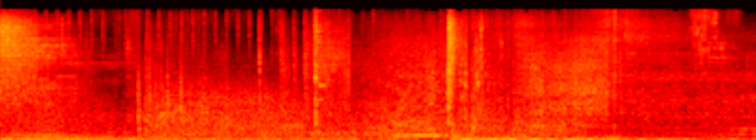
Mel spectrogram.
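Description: A deep rumble and crashing of falling rubble roars loudly, then eases off.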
